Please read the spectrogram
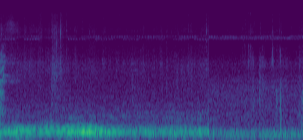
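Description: A low engine rumble from a passing vehicle, swelling about a second and a half in and fading out at around four seconds. A few faint clicks follow.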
